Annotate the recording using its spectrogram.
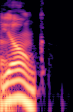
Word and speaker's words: Pionk: Truba was a huge trade, and yeah, they got some assets, but the big one has to be Pionk. Am I saying that right? – Yeah. – Pionk.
